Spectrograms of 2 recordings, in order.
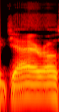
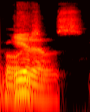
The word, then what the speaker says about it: gyro: Some people say gyro, some people say hero. – Heroes. – Heroes, yeah. Heroes. This is the correct way to pronounce that.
